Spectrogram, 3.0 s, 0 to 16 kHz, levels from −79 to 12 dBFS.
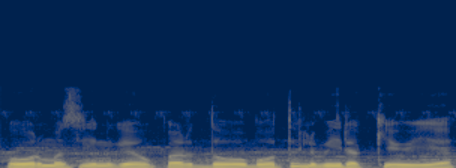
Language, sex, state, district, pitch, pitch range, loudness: Hindi, male, Uttar Pradesh, Saharanpur, 135 Hz, 130-135 Hz, -14 LUFS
